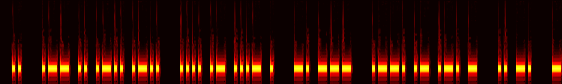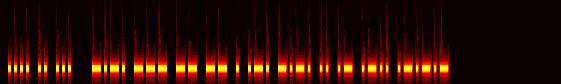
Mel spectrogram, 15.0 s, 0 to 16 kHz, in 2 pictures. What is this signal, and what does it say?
Morse code, heard as a keyed tone, about 30 wpm, 700 Hz. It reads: I WILL HAVE NO PART IN THIS COMMERCIAL.
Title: Sentences from Top 1000 Words - Review Part 5 - 30wpm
